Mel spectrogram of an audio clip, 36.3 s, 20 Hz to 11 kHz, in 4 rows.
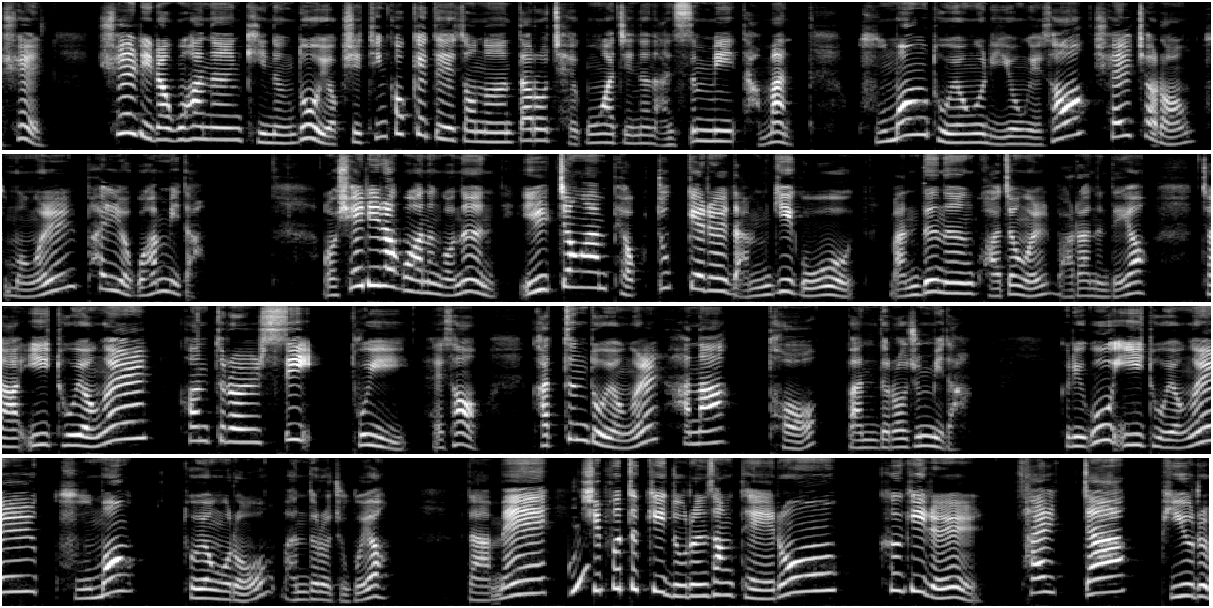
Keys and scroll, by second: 20.2 super+c, 20.8 super+v.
